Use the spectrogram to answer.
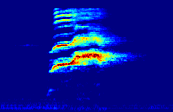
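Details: Single loud, harsh, drawn-out screech from a black-capped lory kept at home and calling freely, opening with a short low note, lasting under a second and fading away, against a quiet background.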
